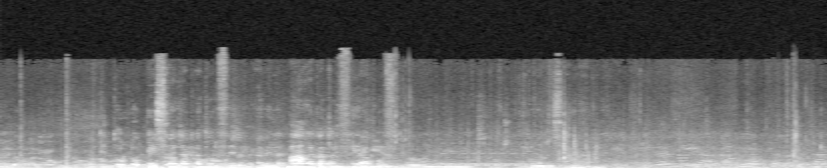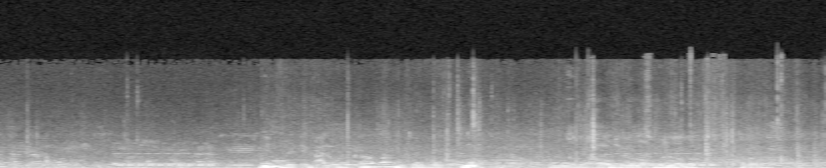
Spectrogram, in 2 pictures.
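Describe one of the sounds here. Papers rustle as a woman handles them.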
